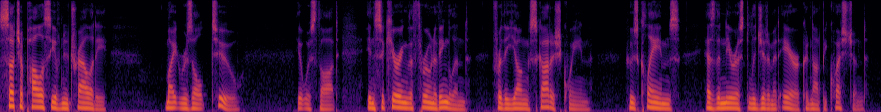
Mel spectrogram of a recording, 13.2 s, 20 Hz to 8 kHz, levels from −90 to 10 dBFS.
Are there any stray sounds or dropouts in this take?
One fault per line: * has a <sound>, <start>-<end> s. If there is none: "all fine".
all fine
